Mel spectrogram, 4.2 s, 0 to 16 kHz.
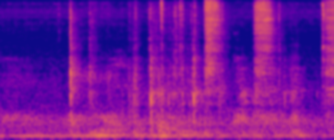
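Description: Faint clicks and rubs of hard plastic as the head of an O2COOL mist-fan water bottle is handled and fiddled with: a scatter of small sharp clicks, with two short scraping rustles near the end.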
